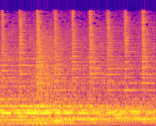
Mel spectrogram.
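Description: Background music: held electronic synth chords over a light ticking beat, about four ticks a second.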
